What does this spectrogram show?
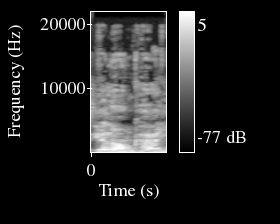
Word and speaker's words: Ilonka: My name is Ilonka. Yes, it's spelled with an I, but pronounced with an E, and you have reached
